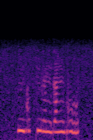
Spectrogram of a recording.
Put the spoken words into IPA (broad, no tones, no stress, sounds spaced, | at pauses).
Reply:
ŋ ɡ u k n z ə̃ n ɡ a ŋ ɡ u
